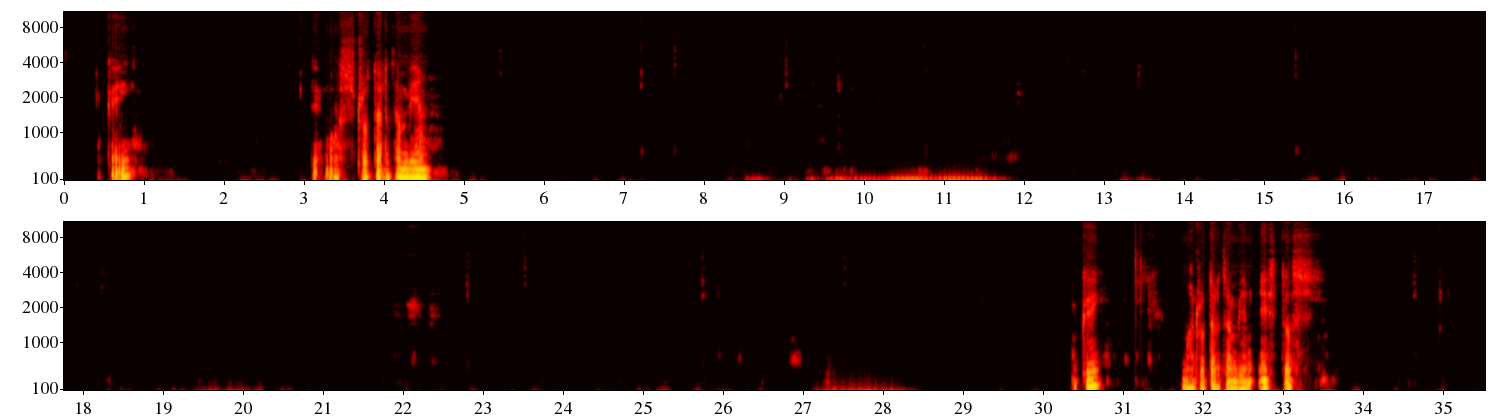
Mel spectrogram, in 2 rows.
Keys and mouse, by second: 6.3 click, 8.5 alt+click, 10.5 r, 11.6 alt+click, 16.3 click, 24.4 alt+click, 28.4 alt+click, 33.1 alt+click.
